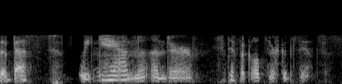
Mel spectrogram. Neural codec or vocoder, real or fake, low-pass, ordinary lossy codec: none; real; 7.2 kHz; AAC, 16 kbps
